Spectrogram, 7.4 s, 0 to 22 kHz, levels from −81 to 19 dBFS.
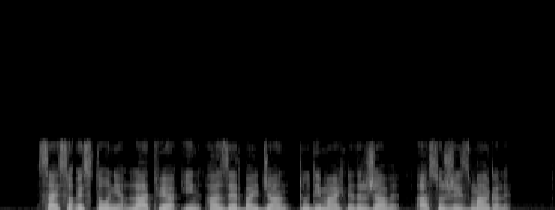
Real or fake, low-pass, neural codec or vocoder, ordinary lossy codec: fake; 7.2 kHz; codec, 16 kHz, 16 kbps, FreqCodec, larger model; none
